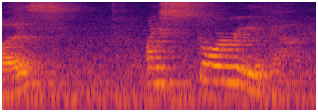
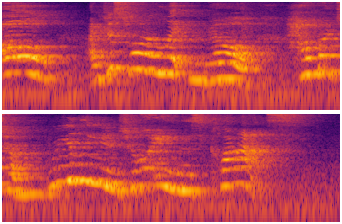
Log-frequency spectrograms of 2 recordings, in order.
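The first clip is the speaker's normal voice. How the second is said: put-on high, eager, youthful childlike voice. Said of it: "youthful, childlike way of speaking".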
